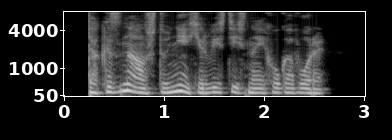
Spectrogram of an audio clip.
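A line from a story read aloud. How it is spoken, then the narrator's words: Heavy sigh. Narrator (Russian): Вздохнул тяжко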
